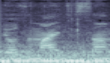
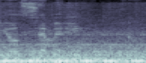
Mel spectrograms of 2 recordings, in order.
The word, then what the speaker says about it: Yosemite: we're driving to Y yosim I know it's pronounced yite but I'm calling it yosim but isn't this the place where they got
